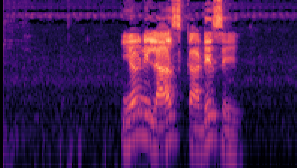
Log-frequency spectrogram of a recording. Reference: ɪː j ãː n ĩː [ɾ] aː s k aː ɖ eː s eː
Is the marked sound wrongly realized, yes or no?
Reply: yes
